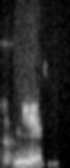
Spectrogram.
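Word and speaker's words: עיר: Ini ain ini kan silent. Ini yot ini jadi I. Jadi bacanya jadi R. apa? Air. Air. Jadi R atau ir.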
